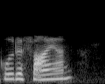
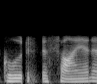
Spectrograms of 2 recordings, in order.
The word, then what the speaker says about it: glutathione: If you Google the word glutathione, and I always call it like glute, like your glutes, a-thion is the pronunciation.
